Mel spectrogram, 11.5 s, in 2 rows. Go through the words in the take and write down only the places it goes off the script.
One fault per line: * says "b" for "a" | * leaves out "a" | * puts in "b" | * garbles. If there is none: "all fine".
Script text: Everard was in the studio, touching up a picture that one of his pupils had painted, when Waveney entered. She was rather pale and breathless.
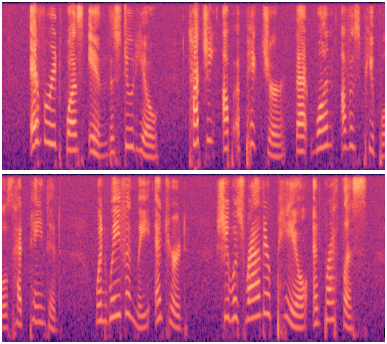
all fine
